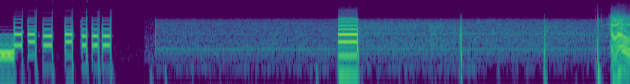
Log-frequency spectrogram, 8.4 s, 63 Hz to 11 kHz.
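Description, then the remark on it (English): A single touch-tone key beep for the digit 8 cuts through a steady, buzzing phone-line hum, after a quick opening run of several dialing tones and a few faint clicks. No one speaks. “That was somebody dialing 8.”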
